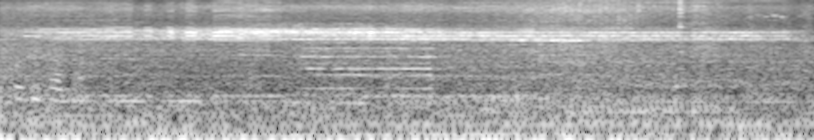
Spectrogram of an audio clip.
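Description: Low, steady engine rumble of a goods pickup heard from inside its cab, with a high-pitched sustained tone over it that stops about five seconds in.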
